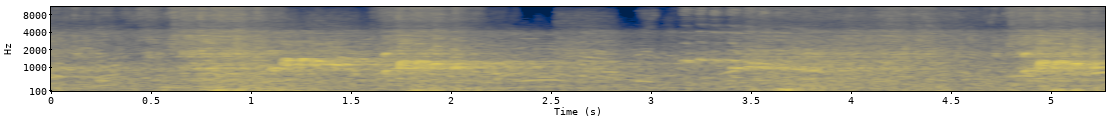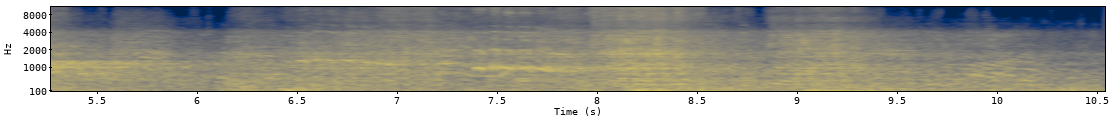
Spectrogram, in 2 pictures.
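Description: Amplified light-show soundtrack: voice-like cartoon-character sounds, some gliding in pitch, mixed with a swish and a low bump about once a second, over crowd noise.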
